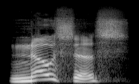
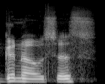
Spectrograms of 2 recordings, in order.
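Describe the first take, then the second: First: The word begins without a G sound. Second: The word begins with a hard G sound. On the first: The speaker calls it right. "the G is silent" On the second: The speaker calls it wrong. "we don't say gnosis"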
